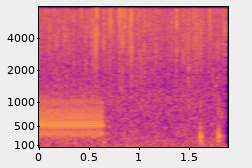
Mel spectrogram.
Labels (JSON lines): {"label": "biophony, croak", "recorder": "SoundTrap 500"}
